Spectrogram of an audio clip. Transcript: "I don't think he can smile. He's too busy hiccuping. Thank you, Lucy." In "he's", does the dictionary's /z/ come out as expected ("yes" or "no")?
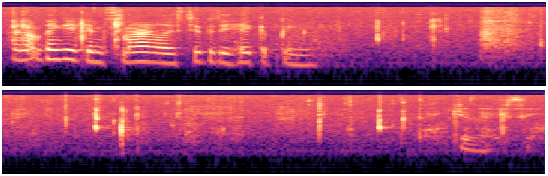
no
